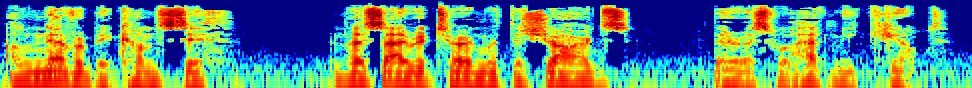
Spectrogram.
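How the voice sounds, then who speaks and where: An actor playing an anxious, craven young Sith trainee in a video game, earnest and faltering, with music underneath. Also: male voice, on the low side, moderate pace, a little hiss or hum, close to an everyday voice. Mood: desperate, resigned. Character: anxious, defeated male Sith acolyte, craven and grateful. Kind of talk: scripted video game drama.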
